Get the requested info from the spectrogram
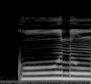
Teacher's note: نون واو پیش نو ہے، اس کو ایک الف کے برابر کھینچ کر پڑھیں گے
